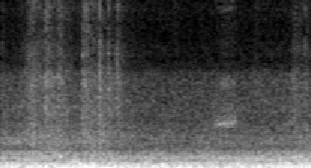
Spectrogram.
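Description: Steady low rumble with no clear pattern.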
